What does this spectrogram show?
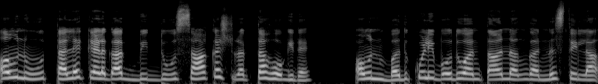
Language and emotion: Kannada, fearful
